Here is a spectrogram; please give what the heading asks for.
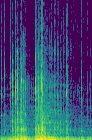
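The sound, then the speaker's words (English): Motorcycles of a riders' group rev their engines in a memorial procession at an airport ceremony: a continuous, loud rumbling drone that surges in a stronger burst midway before settling back to a steady roar. “Members of the Patriot Guard Riders East Central Illinois chapter were on their motorcycles, accompanying the family of Alan Roberts”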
